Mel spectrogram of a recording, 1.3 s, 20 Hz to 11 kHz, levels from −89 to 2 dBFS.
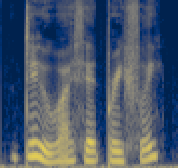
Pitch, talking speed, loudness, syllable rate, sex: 205 Hz, 180 wpm, -16 LUFS, 4.6 syllables/s, female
